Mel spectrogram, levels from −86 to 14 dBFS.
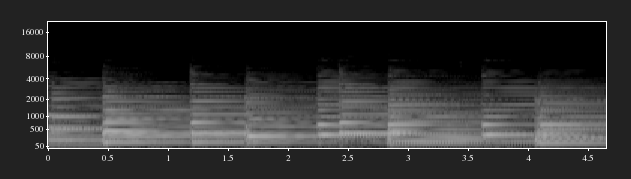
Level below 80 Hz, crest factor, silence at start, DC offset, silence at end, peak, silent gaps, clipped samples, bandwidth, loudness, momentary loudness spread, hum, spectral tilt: -64 dBFS; 16 dB; 0 s; under 0.1%; 0 s; -12 dBFS; none; under 0.1%; 5.8 kHz; -29 LUFS; 5 LU; none; -9.5 dB/octave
